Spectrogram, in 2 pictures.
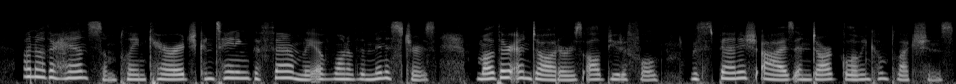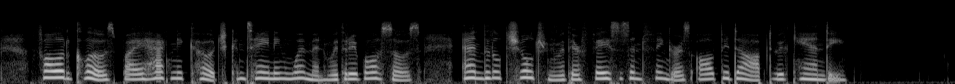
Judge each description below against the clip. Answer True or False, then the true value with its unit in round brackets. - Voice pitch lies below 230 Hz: False (245 Hz)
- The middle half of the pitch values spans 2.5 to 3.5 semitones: False (3.9 semitones)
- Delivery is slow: False (145 wpm)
